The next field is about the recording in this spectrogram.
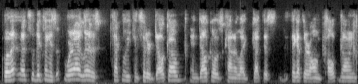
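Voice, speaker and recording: A man in his fifties with a Vermont accent, chatting easily as a podcast guest and often pausing with ums and restarts. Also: on the high side. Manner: relaxed, hesitant, many ums and restarts. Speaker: guest, former hockey player. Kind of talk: casual interview chat. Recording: dull lo-fi audio.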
